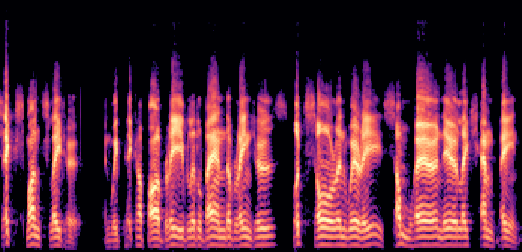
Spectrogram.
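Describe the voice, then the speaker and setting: A man's voice: mid-range voice, steady tone, moderate pace, no echo. A man announcing scenes as a mock-dramatic narrator in 1940s radio style. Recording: dull, hissy 1940 radio recording.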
